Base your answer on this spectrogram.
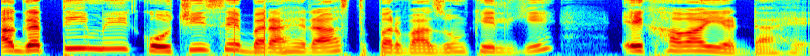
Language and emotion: Urdu, neutral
